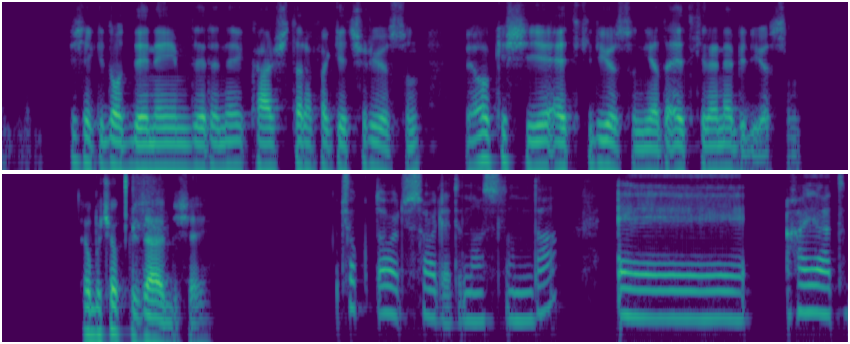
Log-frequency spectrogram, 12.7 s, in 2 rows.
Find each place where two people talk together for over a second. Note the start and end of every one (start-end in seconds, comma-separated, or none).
none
